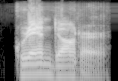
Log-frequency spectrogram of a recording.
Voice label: "granddaughter", American

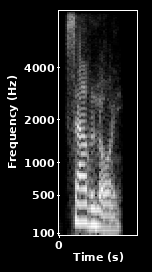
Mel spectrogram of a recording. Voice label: "saveloy", Indian

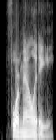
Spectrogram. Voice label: "formality", American

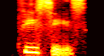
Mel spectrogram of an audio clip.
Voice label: "faeces", Indian

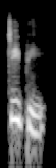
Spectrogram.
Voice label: "tepee", Indian

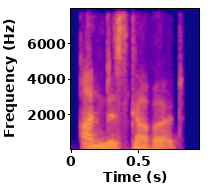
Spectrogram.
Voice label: "undiscovered", Indian

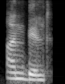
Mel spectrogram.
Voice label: "unbuild", Indian

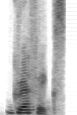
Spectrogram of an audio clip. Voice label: "graphics", Indian

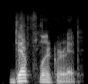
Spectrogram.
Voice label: "deflagrate", American

